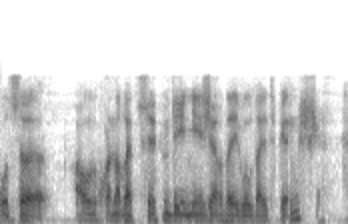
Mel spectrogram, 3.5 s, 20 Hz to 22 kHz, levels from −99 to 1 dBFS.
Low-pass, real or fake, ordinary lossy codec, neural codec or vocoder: 5.4 kHz; fake; none; codec, 24 kHz, 1.5 kbps, HILCodec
